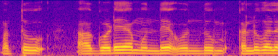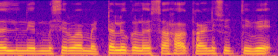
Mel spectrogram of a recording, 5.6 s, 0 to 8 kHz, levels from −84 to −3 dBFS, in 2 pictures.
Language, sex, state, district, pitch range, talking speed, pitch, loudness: Kannada, male, Karnataka, Bangalore, 140-155 Hz, 110 wpm, 145 Hz, -14 LUFS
